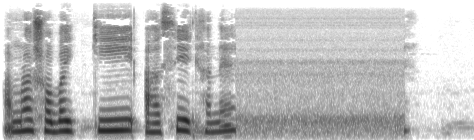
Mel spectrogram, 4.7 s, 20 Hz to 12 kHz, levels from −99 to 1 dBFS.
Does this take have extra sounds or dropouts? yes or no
no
